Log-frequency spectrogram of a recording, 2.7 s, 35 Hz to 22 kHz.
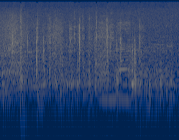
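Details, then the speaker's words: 2008 Honda Odyssey with the key out: faint whirring and soft clicks as the CD changer cycles after a connector is plugged back in. The key-on accessory circuit stays powered, back-fed through connector T6's green pin to fuse 30. "you can hear the CD changer going. So I know that that green pin on T6 has power on it,"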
